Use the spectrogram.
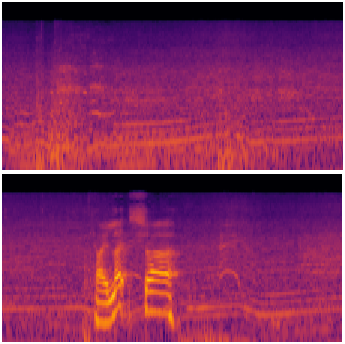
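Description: Estate car driven in GTA Online, a steady engine drone and tyre noise running under continuous talk, with two brief louder bursts near the end.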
